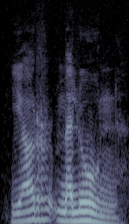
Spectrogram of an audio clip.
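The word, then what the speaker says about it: يرملون: That word is pronounced yarmaloon.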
